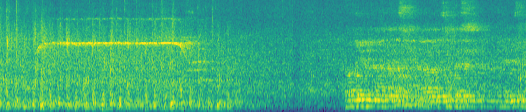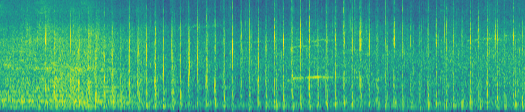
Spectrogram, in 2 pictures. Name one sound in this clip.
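A large crowd murmurs in a big echoing hall.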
